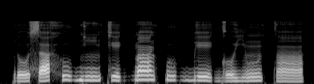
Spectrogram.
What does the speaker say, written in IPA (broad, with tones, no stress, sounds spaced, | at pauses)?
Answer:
ɾ o˨ s a˨˦ h u˦ ɡ ĩ˧ k e˧ ɡ͡b ã˦ k͡p u˦ ɡ͡b e˦˨ ɡ o˨ j ũ˨˦ t ã˧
